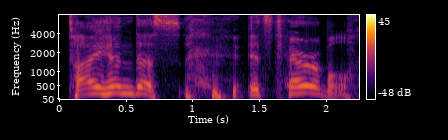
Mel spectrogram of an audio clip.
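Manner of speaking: high, urgent hammed-up report; mock alarm. Crewman reporting trouble to the admiral, mock alarmed. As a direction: play panic, half laughing.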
